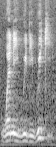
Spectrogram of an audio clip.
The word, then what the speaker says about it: veni vidi vici: the only difference is the V in classical line instead of being pronounced like go vu is pronounced like a W whoa and the C instead of being pronounced like choo is pronounced like like okay so the the phrase I learned veni vidi vici would be Wendy wedi vici which sounds really strange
